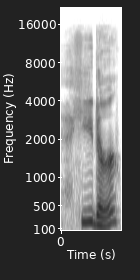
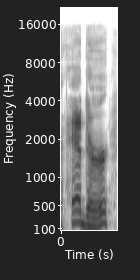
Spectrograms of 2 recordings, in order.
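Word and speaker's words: Heder: and directed by sean sean heater or header but i believe it's heater i'm not 100 percent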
